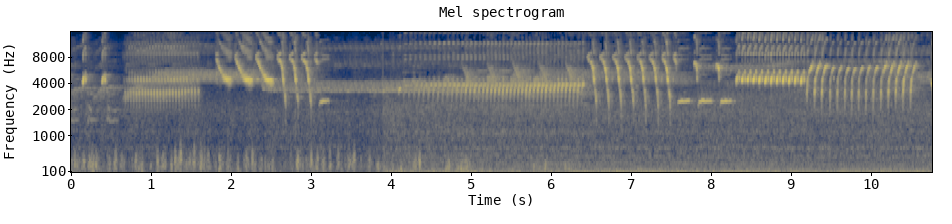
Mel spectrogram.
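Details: Male canary song during breeding season aimed at a female: rapid chirp series, a long even trill, then high twittering rolls and bright whistled tours over a steady low hum.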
